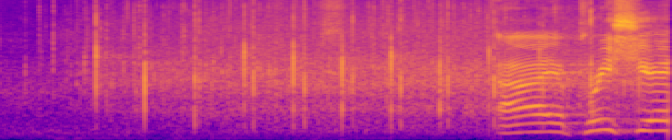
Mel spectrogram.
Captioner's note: applause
